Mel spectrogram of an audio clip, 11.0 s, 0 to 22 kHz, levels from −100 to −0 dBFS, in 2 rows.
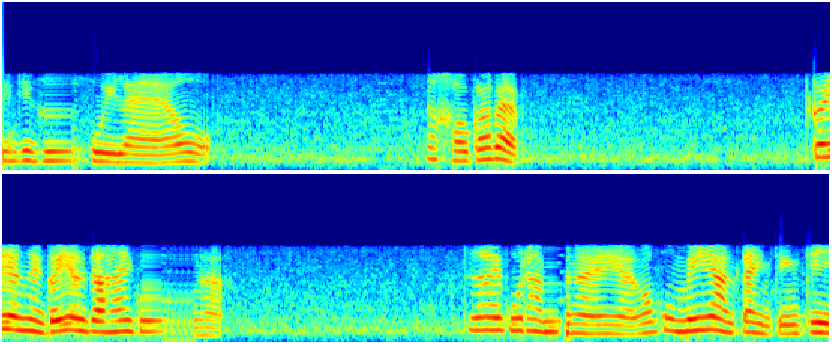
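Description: Throughout, the speech passes through the iLBC codec. The band runs only from 250 Hz to 3.7 kHz. Each frame is coded on its own, which fits 20 ms frames at about 15 kbps. The damage is plainly audible: the voice sounds rough and synthetic.

Lost iLBC frames occur at five points: 0.30 to 0.52 s, 2.48 to 2.69 s, 4.76 to 4.83 s, 6.46 to 6.81 s, and 9.14 to 9.31 s. Packets dropped, and the decoder repeated the last pitch cycle with added noise. Each gap sounds like a held, buzzy vowel. The longest, at 6.46 s, fades. At 2.48 s the losses are scattered, in short bursts. The voice is right again almost at once.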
